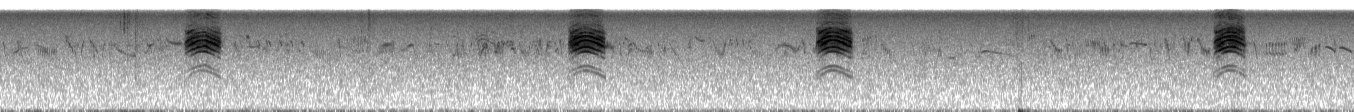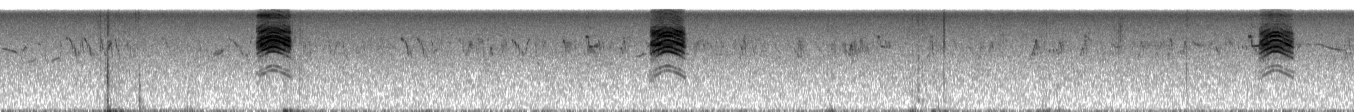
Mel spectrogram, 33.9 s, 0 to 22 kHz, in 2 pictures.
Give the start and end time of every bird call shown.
[0.00, 33.78] Eurasian Skylark (Alauda arvensis)
[2.28, 2.88] Hawaii Amakihi (Chlorodrepanis virens)
[7.08, 7.58] Hawaii Amakihi (Chlorodrepanis virens)
[10.18, 10.68] Hawaii Amakihi (Chlorodrepanis virens)
[15.18, 15.58] Hawaii Amakihi (Chlorodrepanis virens)
[20.08, 20.58] Hawaii Amakihi (Chlorodrepanis virens)
[25.08, 25.48] Hawaii Amakihi (Chlorodrepanis virens)
[32.68, 33.18] Hawaii Amakihi (Chlorodrepanis virens)

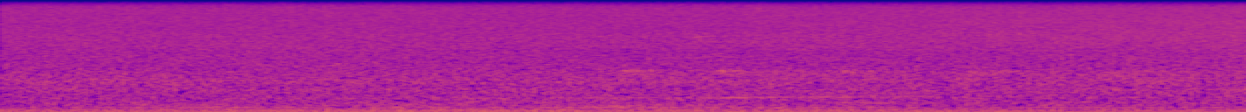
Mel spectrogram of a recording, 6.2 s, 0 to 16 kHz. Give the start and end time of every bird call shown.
[0.00, 4.45] American Crow (Corvus brachyrhynchos)

